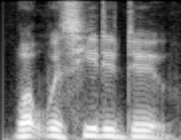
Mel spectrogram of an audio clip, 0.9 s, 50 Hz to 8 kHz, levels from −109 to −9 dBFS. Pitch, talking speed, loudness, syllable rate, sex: 130 Hz, 330 wpm, -14 LUFS, 6.5 syllables/s, male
